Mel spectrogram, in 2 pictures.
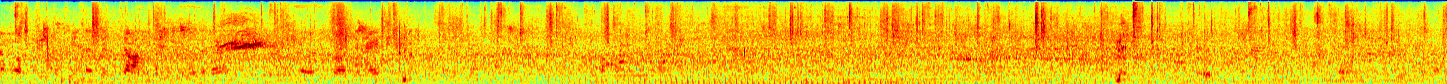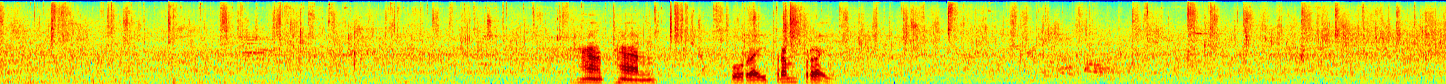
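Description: Footsteps scuff on a paved street.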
